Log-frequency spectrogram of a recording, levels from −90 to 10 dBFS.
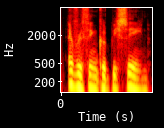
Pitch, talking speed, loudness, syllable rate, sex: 130 Hz, 210 wpm, -17 LUFS, 7.2 syllables/s, male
